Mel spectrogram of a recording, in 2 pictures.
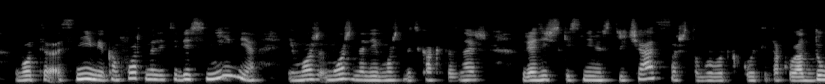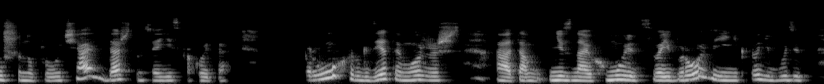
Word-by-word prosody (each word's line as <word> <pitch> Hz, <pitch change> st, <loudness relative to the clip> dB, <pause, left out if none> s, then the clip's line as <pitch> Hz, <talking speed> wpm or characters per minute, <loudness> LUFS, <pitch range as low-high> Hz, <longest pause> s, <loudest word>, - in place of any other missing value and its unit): Вот, 205 Hz, +2 st, -1 dB
а 205 Hz, -, -1 dB
с 195 Hz, +2 st, -18 dB
ними 240 Hz, -3 st, +7 dB
комфортно 230 Hz, +5 st, 0 dB
ли 220 Hz, -1 st, +1 dB
тебе 225 Hz, +1 st, 0 dB
с 230 Hz, +1 st, -10 dB
ними? 265 Hz, -, +2 dB, 0.2 s
И -, -, -9 dB
мож 220 Hz, +4 st, +1 dB
можно 220 Hz, 0 st, +1 dB
ли, 195 Hz, 0 st, +2 dB
может 195 Hz, +1 st, -2 dB
быть, 190 Hz, -3 st, -10 dB
как-то, 190 Hz, -3 st, -7 dB
знаешь, 200 Hz, +3 st, -4 dB, 0.3 s
периодически 200 Hz, +1 st, +1 dB
с 195 Hz, +1 st, -13 dB
ними 195 Hz, -2 st, +1 dB
встречаться, 200 Hz, +7 st, -2 dB
чтобы 180 Hz, -3 st, -7 dB
вот 175 Hz, +1 st, -6 dB
какую-то 180 Hz, 0 st, -9 dB
такую 180 Hz, -1 st, -1 dB
отдушину 185 Hz, 0 st, 0 dB
получать, 185 Hz, -, 0 dB
да, 205 Hz, +3 st, +5 dB
что 215 Hz, -4 st, -11 dB
у -, -, -7 dB
тебя 180 Hz, -2 st, -4 dB
есть 180 Hz, +1 st, -5 dB
какой-то 170 Hz, -1 st, -8 dB, 0.8 s
круг, 250 Hz, -, +2 dB
где 195 Hz, +2 st, +3 dB
ты 230 Hz, -4 st, -4 dB
можешь, 200 Hz, 0 st, 0 dB, 0.3 s
а, 175 Hz, -3 st, +4 dB
там, 170 Hz, 0 st, -2 dB
не 195 Hz, +1 st, +5 dB
знаю, 185 Hz, -3 st, +3 dB
хмурить 200 Hz, 0 st, +3 dB
свои 185 Hz, -1 st, +2 dB
брови, 215 Hz, -, +2 dB
и 190 Hz, -2 st, +1 dB
никто 185 Hz, +5 st, -3 dB
не 215 Hz, -3 st, 0 dB
будет 190 Hz, 0 st, -4 dB
195 Hz, 175 wpm, -23 LUFS, 185-215 Hz, 0.8 s, ними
